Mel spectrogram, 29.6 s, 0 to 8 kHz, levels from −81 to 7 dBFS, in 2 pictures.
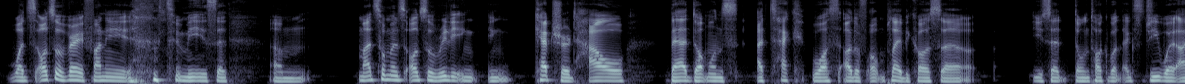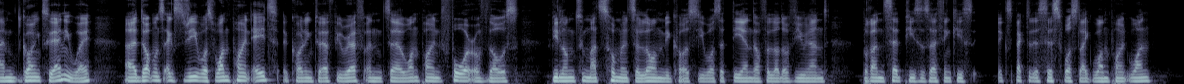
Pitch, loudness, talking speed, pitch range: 120 Hz, -23 LUFS, 160 wpm, 115-135 Hz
